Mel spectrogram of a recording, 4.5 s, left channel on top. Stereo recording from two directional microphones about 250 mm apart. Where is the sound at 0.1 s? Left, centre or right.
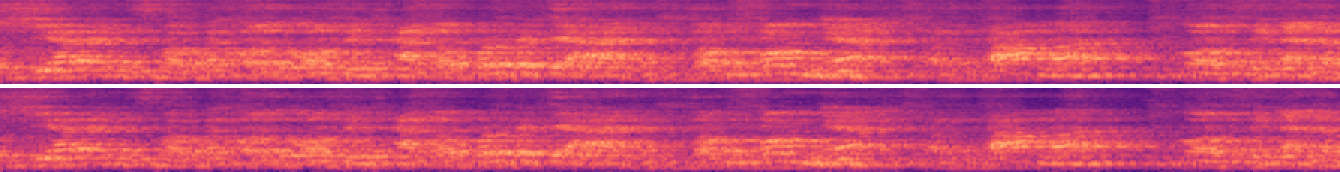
Centre.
